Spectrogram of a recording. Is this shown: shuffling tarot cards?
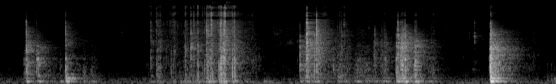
yes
